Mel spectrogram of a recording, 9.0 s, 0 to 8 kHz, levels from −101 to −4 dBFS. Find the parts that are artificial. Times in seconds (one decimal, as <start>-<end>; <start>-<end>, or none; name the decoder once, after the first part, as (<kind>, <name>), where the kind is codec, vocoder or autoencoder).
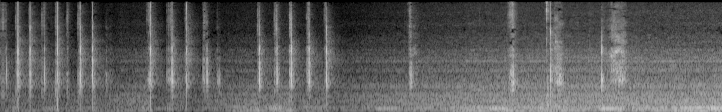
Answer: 0.0-0.8 (vocoder, Vocos); 5.8-8.0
